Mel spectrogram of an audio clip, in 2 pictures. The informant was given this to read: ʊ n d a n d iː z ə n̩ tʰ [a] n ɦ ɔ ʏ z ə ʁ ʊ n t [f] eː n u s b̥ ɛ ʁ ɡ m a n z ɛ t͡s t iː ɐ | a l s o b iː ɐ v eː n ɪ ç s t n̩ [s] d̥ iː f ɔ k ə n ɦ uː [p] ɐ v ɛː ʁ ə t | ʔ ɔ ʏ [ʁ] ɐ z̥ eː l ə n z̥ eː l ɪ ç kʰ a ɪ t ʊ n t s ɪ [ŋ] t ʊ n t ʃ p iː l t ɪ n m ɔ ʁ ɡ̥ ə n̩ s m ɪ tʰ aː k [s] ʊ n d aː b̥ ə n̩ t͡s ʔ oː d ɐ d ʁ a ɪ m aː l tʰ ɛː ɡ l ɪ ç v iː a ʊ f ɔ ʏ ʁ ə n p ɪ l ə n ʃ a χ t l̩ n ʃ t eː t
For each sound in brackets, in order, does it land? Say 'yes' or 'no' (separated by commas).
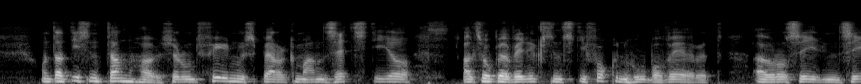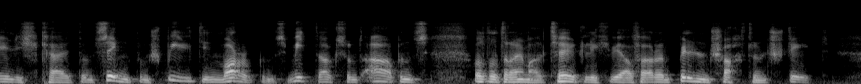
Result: yes, yes, yes, no, yes, yes, yes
